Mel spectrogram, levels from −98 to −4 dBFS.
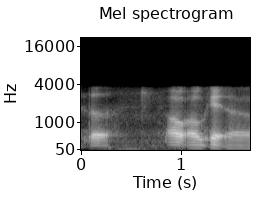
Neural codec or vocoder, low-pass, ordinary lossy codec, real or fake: codec, 16 kHz in and 24 kHz out, 0.9 kbps, LongCat-Audio-Codec, four codebook decoder; 3.6 kHz; none; fake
